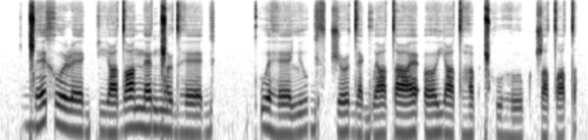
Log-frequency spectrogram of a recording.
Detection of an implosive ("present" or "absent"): absent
